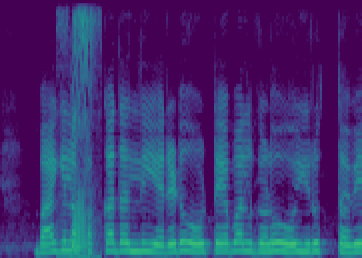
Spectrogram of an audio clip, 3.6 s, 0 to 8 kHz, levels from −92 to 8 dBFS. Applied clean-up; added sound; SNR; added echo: none; Fart; 6 dB; none.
